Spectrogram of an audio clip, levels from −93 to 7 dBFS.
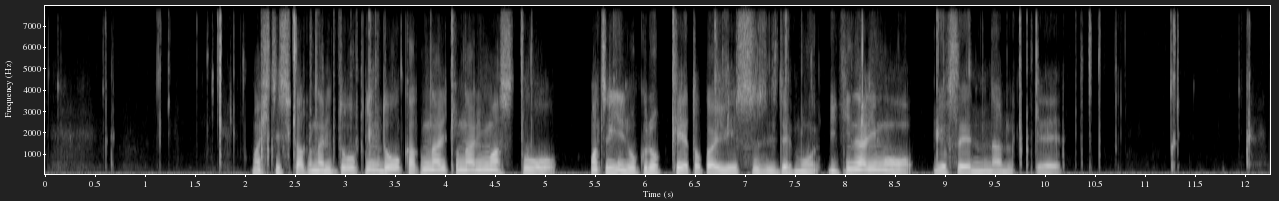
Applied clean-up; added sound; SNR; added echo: neural diffusion model UNIVERSE++.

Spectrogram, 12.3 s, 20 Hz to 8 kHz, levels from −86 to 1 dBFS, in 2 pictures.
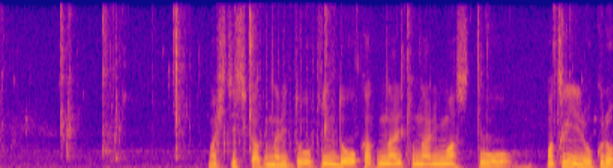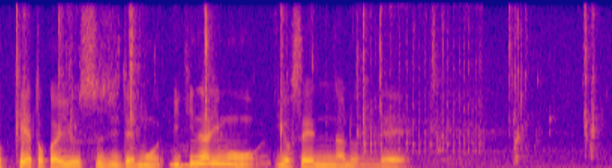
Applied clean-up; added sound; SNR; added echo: none; Coin (dropping) + Splash, splatter; 19 dB; none.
